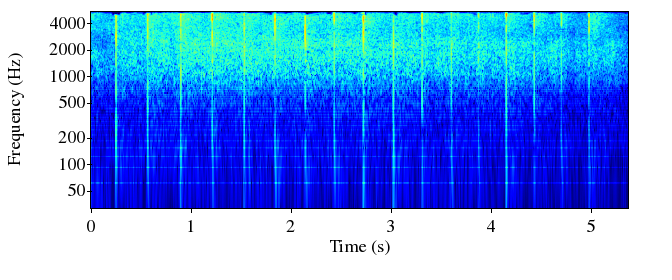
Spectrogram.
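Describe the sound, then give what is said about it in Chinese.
Attendees of a gathering of brothers and sisters from several churches applaud themselves, a dense wash of scattered clapping with sharp, evenly spaced beats about three per second running steadily through it, moderately loud, with no voices. “所以我们要自己鼓励自己，我们鼓掌。”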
